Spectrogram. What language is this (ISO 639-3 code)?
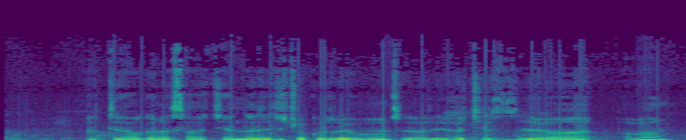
kin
